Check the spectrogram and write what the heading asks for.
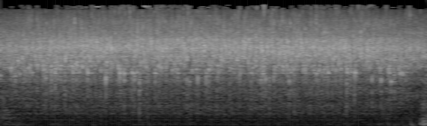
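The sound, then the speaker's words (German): Food coated in breadcrumbs fries in about a quarter litre of hot oil, a dense, continuous hiss with scattered pops, fairly loud, with no voices over it. “Viertel Liter Öl, abwaschen, einen halben Geschirrspüler habe ich eingeräumt, ein Viech ist auch gestorben dafür. Alles in allem eigentlich unnötig. Aber ich meine, man höre sich das an.”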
